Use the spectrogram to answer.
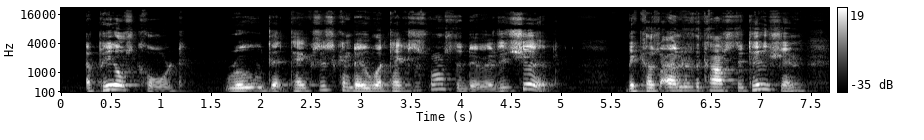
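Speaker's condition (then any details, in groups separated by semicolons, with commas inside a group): Cerebral palsy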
